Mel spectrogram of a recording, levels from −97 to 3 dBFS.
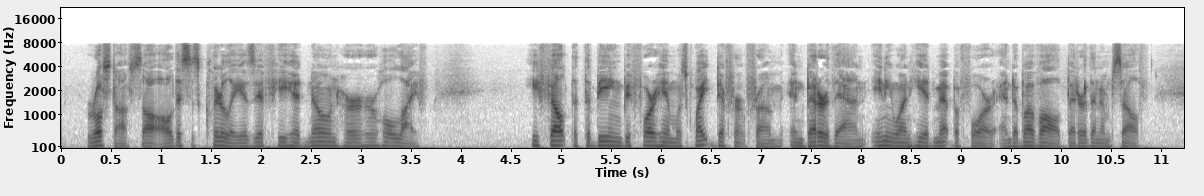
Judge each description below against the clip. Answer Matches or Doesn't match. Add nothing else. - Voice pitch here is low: Matches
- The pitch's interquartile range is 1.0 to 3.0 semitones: Matches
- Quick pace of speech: Matches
